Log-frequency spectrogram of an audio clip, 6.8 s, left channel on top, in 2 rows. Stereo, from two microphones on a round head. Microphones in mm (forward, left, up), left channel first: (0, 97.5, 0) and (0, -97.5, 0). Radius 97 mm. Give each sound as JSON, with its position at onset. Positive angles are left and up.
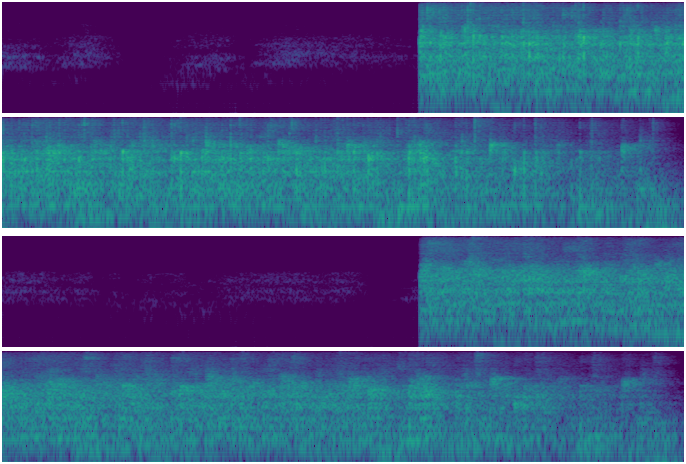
{"t": 2.1, "sound": "a clap", "side_deg": 80, "distance_m": 0.7}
